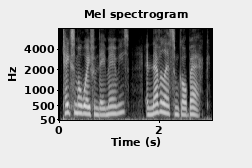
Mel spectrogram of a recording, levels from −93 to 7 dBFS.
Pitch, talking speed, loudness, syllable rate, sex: 235 Hz, 235 wpm, -17 LUFS, 6.0 syllables/s, female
